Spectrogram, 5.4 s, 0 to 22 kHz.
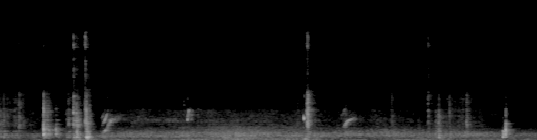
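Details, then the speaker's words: Built 212 (B200) racing engine that lost power and knocked during a race, with the spark plug removed and the plug black from running rich. Short high squeaks each time the crank is rocked by hand and reverses direction; the source is unknown. "you can hear it kind of squeak when it changes the direction is that normal"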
